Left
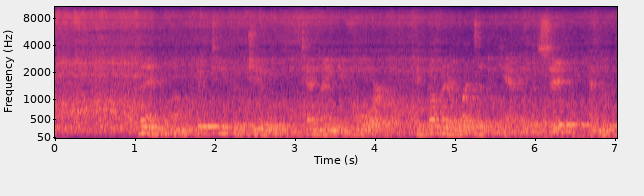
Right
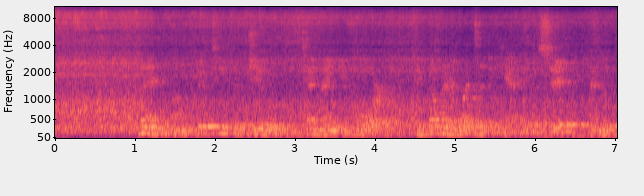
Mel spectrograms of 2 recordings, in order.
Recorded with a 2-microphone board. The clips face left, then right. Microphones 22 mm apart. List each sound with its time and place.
1.0 s a man speaking: 25° left (ahead or behind), 6.5 m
